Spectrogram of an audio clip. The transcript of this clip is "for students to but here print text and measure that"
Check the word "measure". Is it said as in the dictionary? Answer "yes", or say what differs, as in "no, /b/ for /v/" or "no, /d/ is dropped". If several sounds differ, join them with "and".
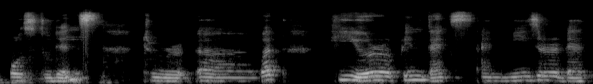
no, /z/ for /ʒ/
